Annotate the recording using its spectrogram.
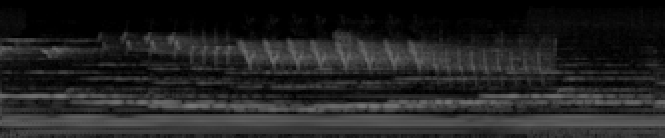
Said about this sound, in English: It's spring at Maplewood Elementary. The birds are singing. Mother Nature is in full splendor.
